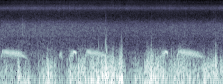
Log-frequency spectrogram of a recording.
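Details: Spotted dove heard while being trapped in strong wind: three long, gently descending coos, each with a brief lead-in note, over heavy low wind roar and faint background voices.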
